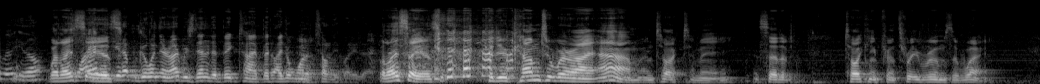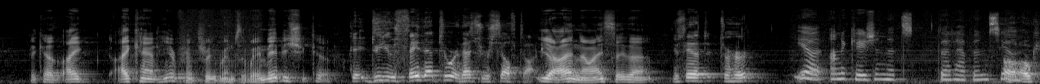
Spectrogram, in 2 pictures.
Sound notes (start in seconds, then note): 4.2 laughs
